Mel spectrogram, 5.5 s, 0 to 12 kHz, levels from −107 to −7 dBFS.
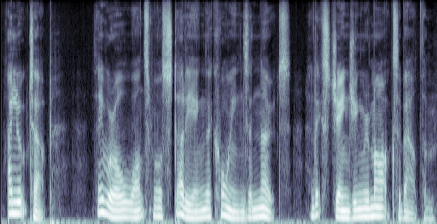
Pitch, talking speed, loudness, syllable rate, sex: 120 Hz, 200 wpm, -15 LUFS, 5.5 syllables/s, male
